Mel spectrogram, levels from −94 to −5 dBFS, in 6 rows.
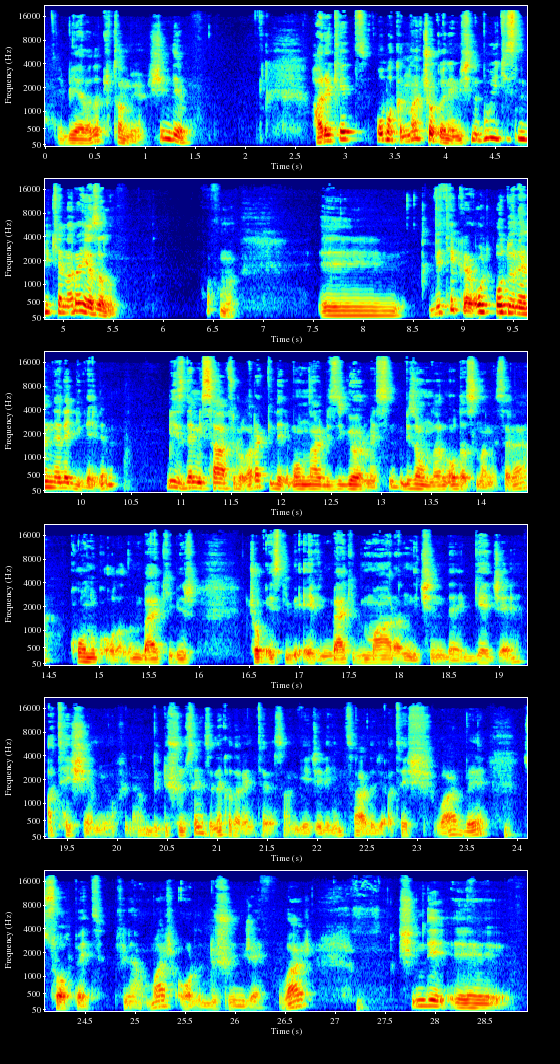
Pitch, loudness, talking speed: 115 Hz, -20 LUFS, 145 wpm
